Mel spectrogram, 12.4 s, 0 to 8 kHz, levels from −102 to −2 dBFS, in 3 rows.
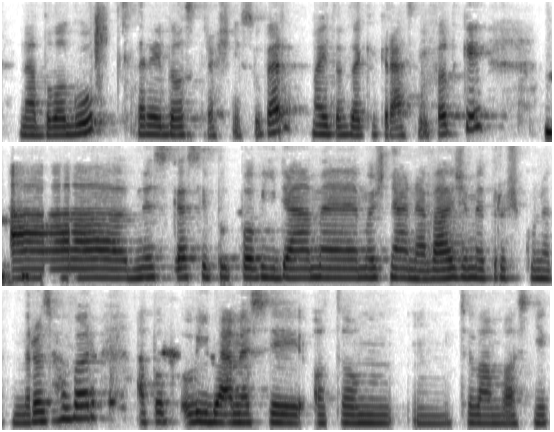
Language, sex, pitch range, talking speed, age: Czech, female, 175-210 Hz, 140 wpm, 20-39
